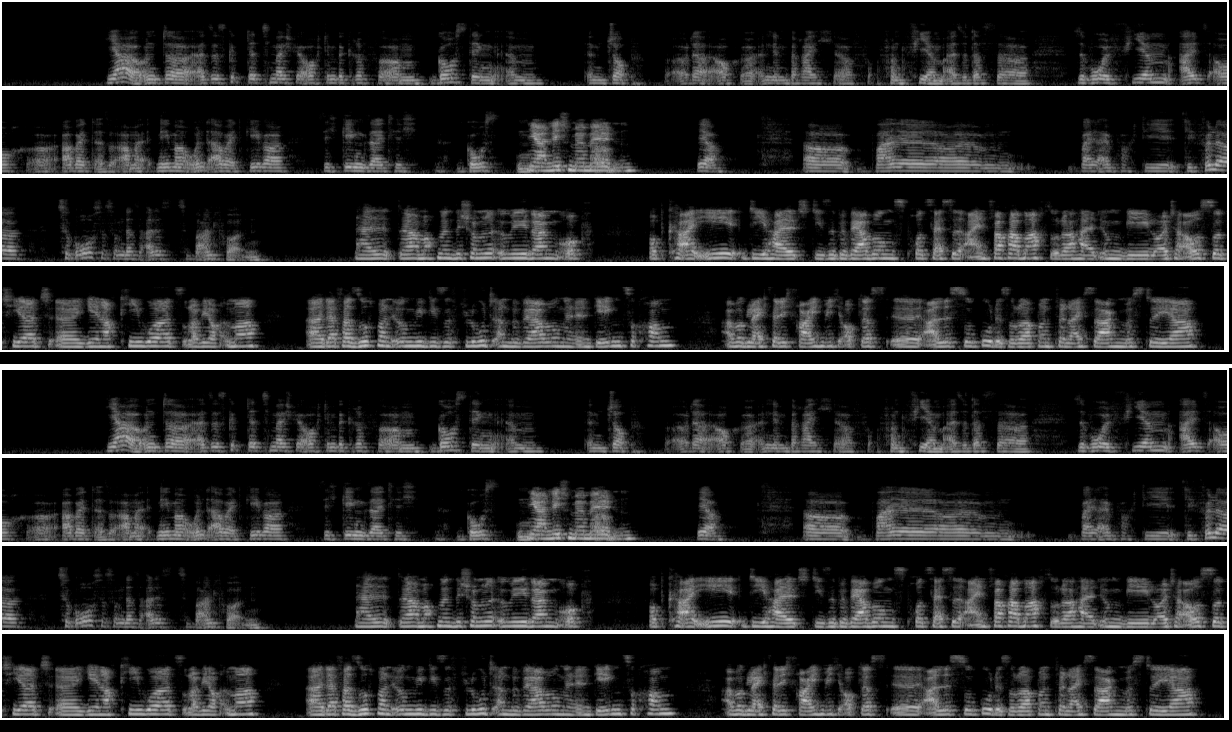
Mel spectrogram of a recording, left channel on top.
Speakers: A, on the left; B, on the right.
A: Ja, und äh, also es gibt ja zum Beispiel auch den Begriff ähm, Ghosting im, im Job oder auch äh, in dem Bereich äh, f- von Firmen. Also dass äh, sowohl Firmen als auch äh, Arbeit, also Arbeitnehmer und Arbeitgeber sich gegenseitig ghosten.
B: Ja, nicht mehr melden.
A: Ähm, ja, äh, weil ähm, weil einfach die, die Fülle zu groß ist, um das alles zu beantworten.
B: Da, da macht man sich schon irgendwie Gedanken, ob ob KI, die halt diese Bewerbungsprozesse einfacher macht oder halt irgendwie Leute aussortiert, äh, je nach Keywords oder wie auch immer. Äh, da versucht man irgendwie diese Flut an Bewerbungen entgegenzukommen. Aber gleichzeitig frage ich mich, ob das äh, alles so gut ist oder ob man vielleicht sagen müsste, ja,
